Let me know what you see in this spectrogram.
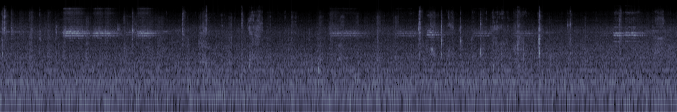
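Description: Close-up eating sounds: crisp cucumber being bitten and chewed, with scattered wet clicks as rice and greens are eaten by hand. Under them runs a steady low background noise, with short high-pitched sounds now and then.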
